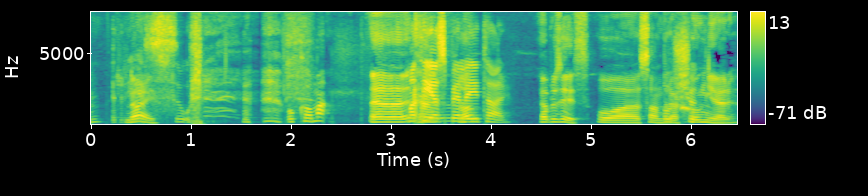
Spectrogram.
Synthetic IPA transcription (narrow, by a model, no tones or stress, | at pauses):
ɾnajsuɾ | ɔkʰɔmːa | ɛmat̪ːʊsːpeːljɪt̪ʰaːɾ | jɑːpʰɾɛsiːsɔsand̪ɾaɧɵŋːəɾ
